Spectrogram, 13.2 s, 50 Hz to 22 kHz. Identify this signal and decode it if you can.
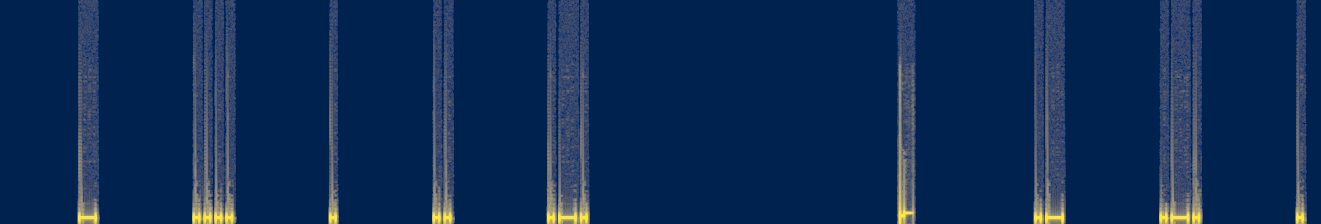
Morse code, heard as a keyed tone, about 22 wpm, spaced as for 8 wpm, 700 Hz. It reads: THEIR ARE
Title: 6x Character Spacing - Top 100 Words - 22wpm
